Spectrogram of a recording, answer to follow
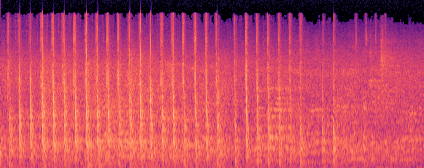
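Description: Cleaver knife chopping cabbage into fine julienne shreds on a plastic cutting board: a fast, even rhythm of about five knocks a second, the blade striking the board at each stroke. In the last two seconds the strokes thin out and get quieter.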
